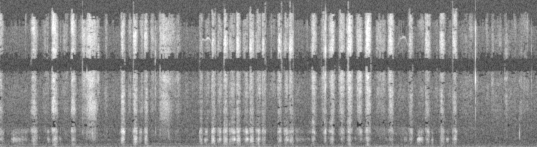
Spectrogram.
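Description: Pentel EnerGize mechanical pencil scratching faintly on paper in many short, quick sketching strokes, busiest in the middle.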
